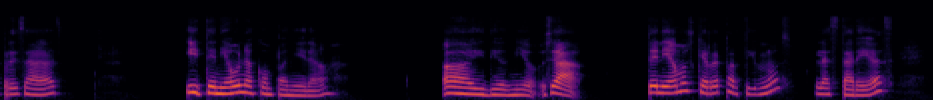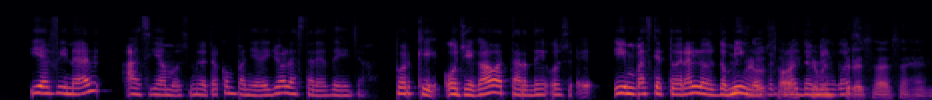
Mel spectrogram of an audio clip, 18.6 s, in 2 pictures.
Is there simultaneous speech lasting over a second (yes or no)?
yes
